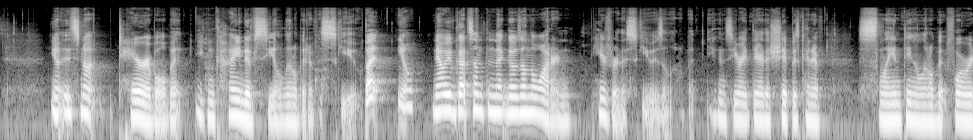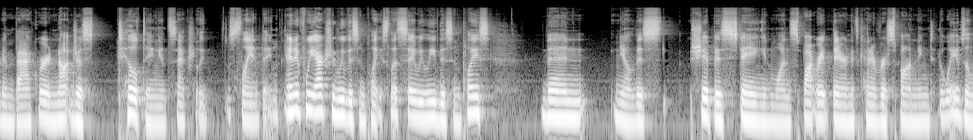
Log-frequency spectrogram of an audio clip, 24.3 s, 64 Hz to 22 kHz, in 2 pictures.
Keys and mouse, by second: 2.4 Escape, 2.9-3.6 middle drag, 3.8 g, 3.9 x, 15.0 Escape, 15.6 middle click, 17.8 space, 24.1 middle click.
